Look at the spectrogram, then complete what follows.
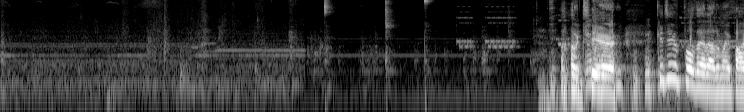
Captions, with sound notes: (feet shuffling) (phone ringing) Oh dear, could you pull that out of my pocket?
